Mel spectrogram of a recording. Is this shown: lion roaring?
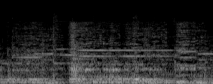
yes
